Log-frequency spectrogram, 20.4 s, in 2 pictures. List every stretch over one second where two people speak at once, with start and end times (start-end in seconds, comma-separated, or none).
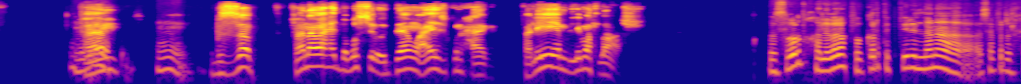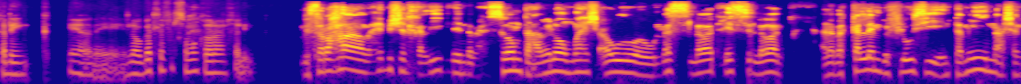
none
